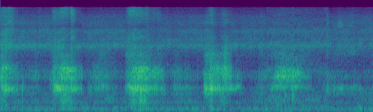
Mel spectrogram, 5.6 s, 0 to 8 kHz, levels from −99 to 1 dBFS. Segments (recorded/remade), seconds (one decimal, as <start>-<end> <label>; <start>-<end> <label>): 0.0-4.0 remade; 4.0-4.9 recorded; 4.9-5.6 remade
